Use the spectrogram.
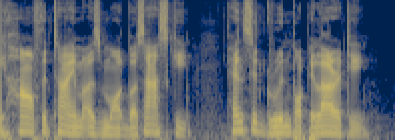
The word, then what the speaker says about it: ASCII: the two modes were Modbus RTU and Modbus ASCII es CI is pronounced ASCII and is really the American Standard Code for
